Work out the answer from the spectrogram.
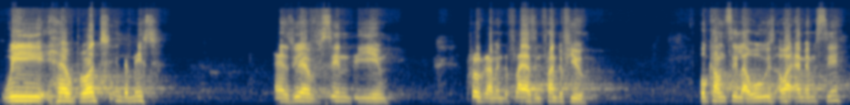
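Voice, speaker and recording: Man, South African Xhosa accent, slightly high voice, formal meeting address, deliberate, long hall reverb. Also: level tone, a bit bright. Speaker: programme director at a public meeting. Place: large indoor meeting hall.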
